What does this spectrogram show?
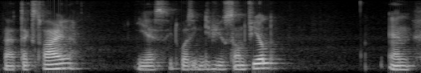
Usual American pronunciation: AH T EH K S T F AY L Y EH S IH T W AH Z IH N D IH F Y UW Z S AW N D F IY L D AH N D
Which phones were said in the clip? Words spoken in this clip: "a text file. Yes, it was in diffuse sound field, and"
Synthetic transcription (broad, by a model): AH T EH K S T F AY L Y EH S IH T W AH Z IH N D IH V Y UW S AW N F IY L D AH N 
